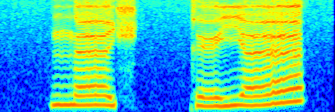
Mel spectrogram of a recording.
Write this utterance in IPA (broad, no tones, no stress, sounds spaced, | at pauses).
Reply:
ŋ œː ç kː ʏ j œ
